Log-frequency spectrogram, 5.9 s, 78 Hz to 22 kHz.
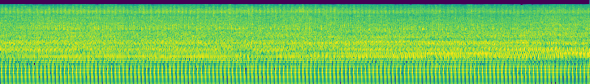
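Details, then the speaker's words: Small single running on 3D-printed TPU carb, fuel tank and valve cover gaskets with fresh gasoline and new cap: steady even putter, no misses, surges or knocks; sounds good, though a fuel-tank vacuum issue may only appear when driven. "what will happen is it'll stop giving it fuel because it's not it's not sucking in air behind it but it sounds pretty good to me"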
